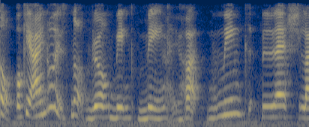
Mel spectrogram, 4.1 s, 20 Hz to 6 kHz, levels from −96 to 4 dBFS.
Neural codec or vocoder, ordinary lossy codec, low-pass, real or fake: codec, 16 kHz, 2 kbps, FunCodec, trained on LibriTTS, 25 frames a second; none; 5.4 kHz; fake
